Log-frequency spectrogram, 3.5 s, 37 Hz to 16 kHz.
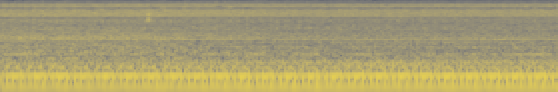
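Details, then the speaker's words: Ford F150 idling after installing two new catalytic converters, engine warming up, with an exhaust clamp leaking that may need welding. Steady even low rumble with regular exhaust pulses and no misses or knocks: a healthy idle. "Oh, listen to that girl hum. Sounds nice. Two cats on this thing will make it run so much better."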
